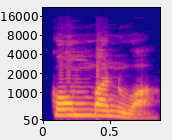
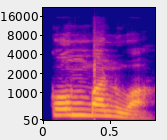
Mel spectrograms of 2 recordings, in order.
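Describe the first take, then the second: The two takes are said the same way.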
